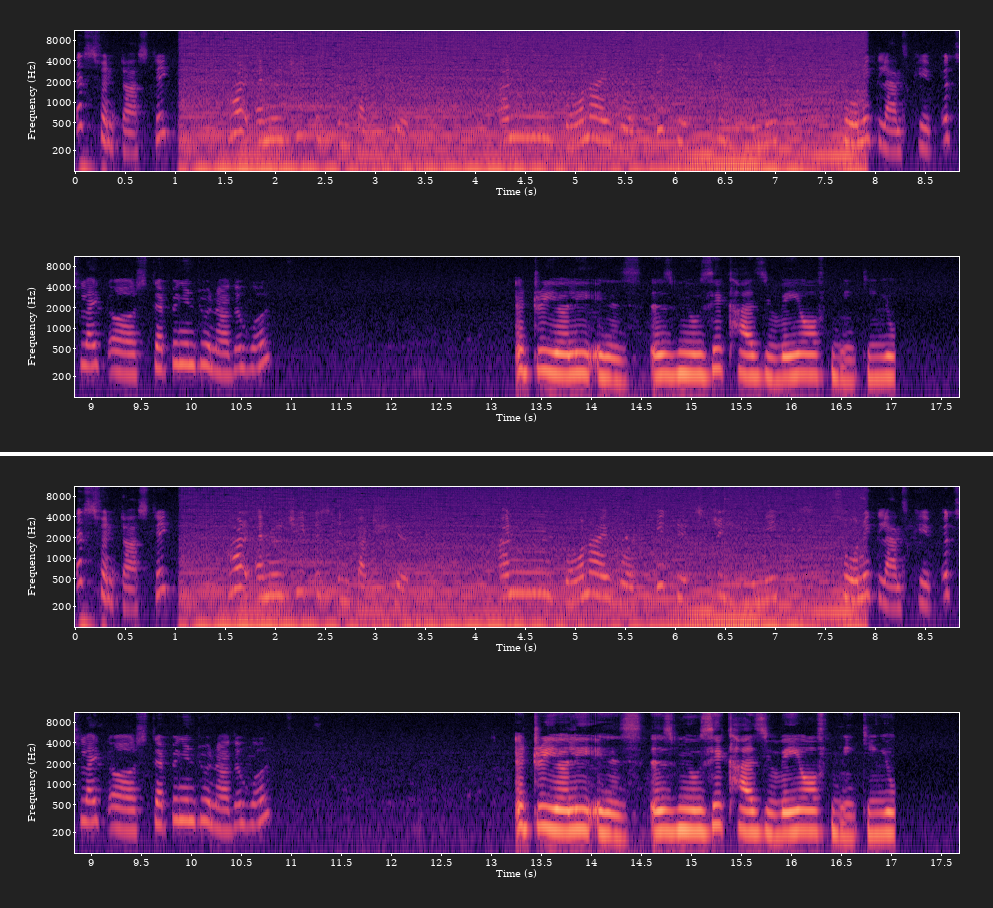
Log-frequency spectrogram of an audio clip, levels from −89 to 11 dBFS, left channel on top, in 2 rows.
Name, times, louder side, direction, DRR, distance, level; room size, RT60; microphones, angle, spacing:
voice 1, 0.0-1.0 1.5-3.4 4.2-10.8, right 1 dB, 15° right, 1.2 m, -29 dB
sound 1, 1.0-7.9, left 1 dB, 15° left, 0.5 m, -25 dB
voice 2, 13.2-17.0, right 4 dB, 65° right, 0.7 m, -18 dB
head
